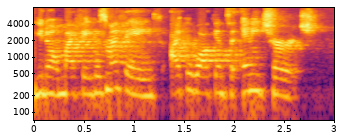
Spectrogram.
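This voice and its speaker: Animated Dominican-born woman storyteller. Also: on the high side, fairly quick, reverberant, low-quality recording. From Dominican Republic. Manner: animated, lively anecdotes with quoted asides. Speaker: guest author. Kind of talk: conversational interview storytelling.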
